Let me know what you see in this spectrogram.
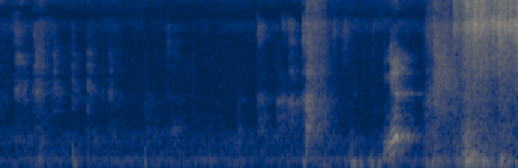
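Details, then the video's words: Tyrion the Corgi begging to play: scattered soft taps and thumps lead to a short, rising, nasal whine late on, followed by a burst of broad rustling noise. "Tyrion the Corgi begging to play"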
